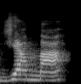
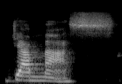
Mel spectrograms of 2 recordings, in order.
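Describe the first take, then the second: First: LLAMA ending on an open "ah", no S. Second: LLAMAS closed with a clear final S; slow LLAMAS, finishing on a hissed "s"; S at the end. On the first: Teacher contrasts verb endings, llama left open on A. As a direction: let LLAMA hang on its final A. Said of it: "with the A hanging off the end". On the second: Teacher contrasts verb endings, llamas with an audible final S. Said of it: "with an S at the end". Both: Shown as a demonstration.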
